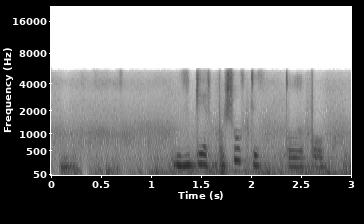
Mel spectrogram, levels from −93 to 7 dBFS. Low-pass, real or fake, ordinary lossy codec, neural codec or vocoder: 5.4 kHz; fake; none; codec, 24 kHz, 0.9 kbps, WavTokenizer, large speech release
